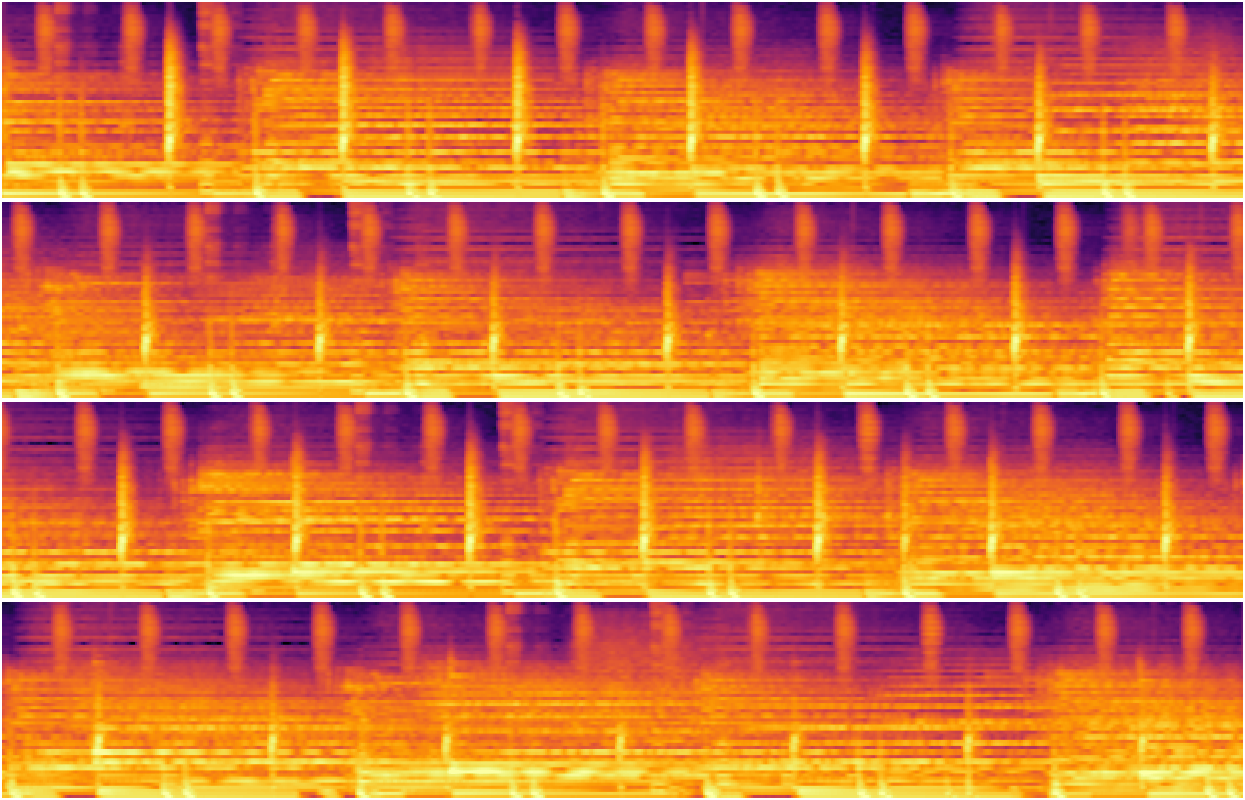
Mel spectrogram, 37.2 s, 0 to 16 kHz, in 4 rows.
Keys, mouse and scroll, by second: 0.6 ctrl+click, 2.7 ctrl+click, 4.0-8.1 drag, 10.9 shift+click, 12.3 ctrl+click, 13.5 ctrl+click, 15.1-22.9 drag, 35.9 ctrl+c, 36.6 ctrl+v.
